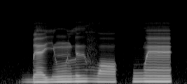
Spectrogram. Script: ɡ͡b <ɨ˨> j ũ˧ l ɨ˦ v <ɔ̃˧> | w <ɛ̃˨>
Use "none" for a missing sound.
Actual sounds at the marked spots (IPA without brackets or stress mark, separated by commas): ɛ˨, ɔ˧, ɛ̃˦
